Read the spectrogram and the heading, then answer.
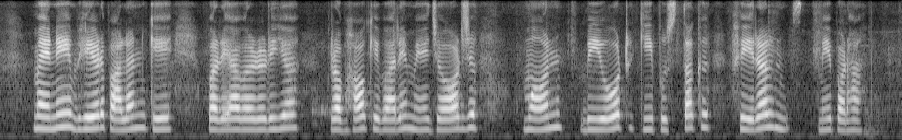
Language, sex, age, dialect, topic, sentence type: Hindi, female, 25-30, Marwari Dhudhari, agriculture, statement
